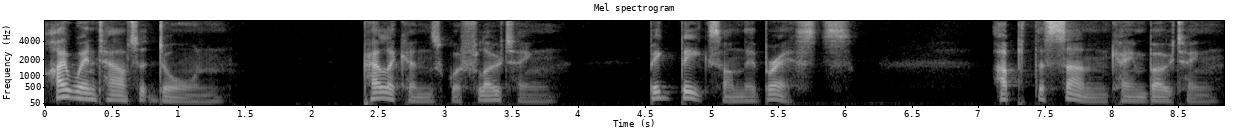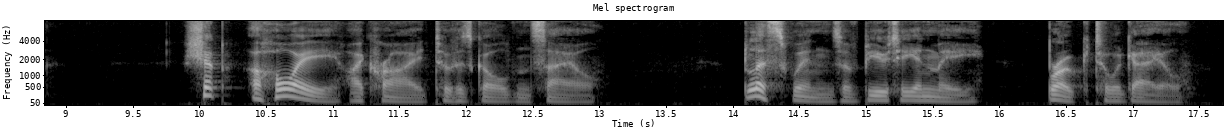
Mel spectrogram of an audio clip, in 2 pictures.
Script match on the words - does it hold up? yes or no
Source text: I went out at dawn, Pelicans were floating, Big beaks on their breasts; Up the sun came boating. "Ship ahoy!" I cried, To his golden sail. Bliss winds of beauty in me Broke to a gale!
yes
